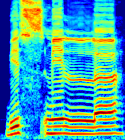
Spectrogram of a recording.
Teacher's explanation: lafal Allah ketika sebelumnya kasrah maka dia dibaca dengan tipis ya dengan L.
